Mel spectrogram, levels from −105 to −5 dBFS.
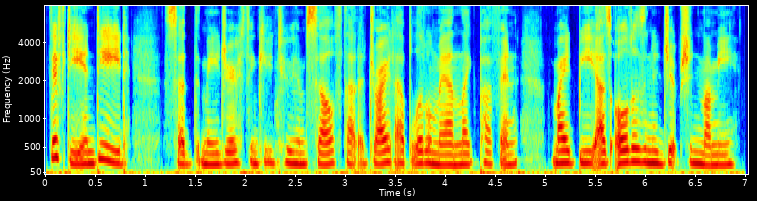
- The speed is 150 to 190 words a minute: No, fast, 205 wpm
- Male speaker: No, female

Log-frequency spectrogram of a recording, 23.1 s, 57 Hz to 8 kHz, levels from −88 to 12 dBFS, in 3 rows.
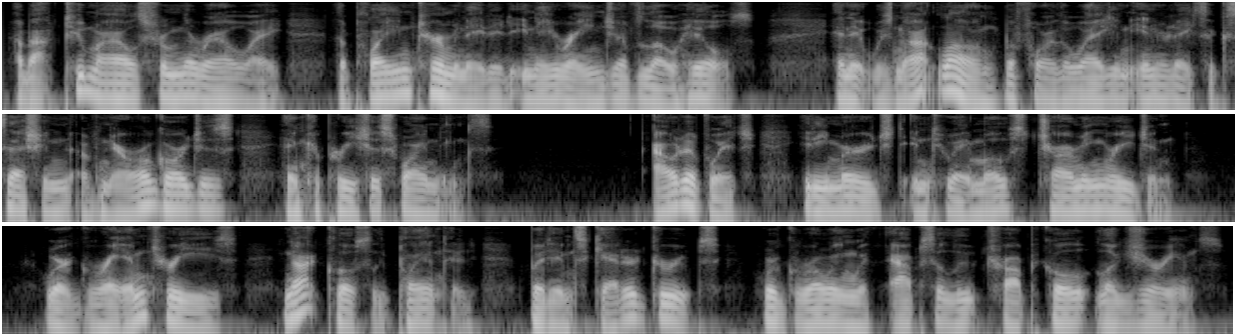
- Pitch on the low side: Yes, very low, 85 Hz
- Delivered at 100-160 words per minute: Yes, average, 150 wpm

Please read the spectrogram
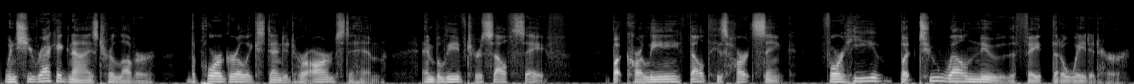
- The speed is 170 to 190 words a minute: Yes, average, 180 wpm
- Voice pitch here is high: No, low, 110 Hz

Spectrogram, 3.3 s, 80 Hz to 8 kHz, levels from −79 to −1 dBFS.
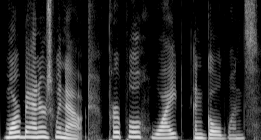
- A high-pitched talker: Yes, high, 235 Hz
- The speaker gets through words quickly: No, average, 145 wpm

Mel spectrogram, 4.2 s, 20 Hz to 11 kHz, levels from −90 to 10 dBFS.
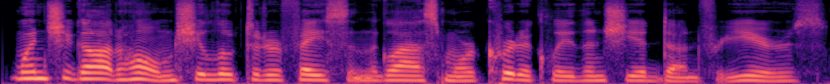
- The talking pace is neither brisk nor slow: No, fast, 290 wpm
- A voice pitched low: No, high, 190 Hz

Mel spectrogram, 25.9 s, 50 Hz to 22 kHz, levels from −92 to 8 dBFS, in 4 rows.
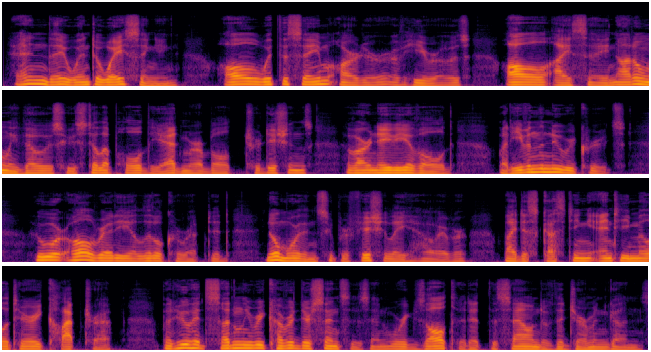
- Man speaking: Yes, male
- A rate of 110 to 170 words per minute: Yes, average, 150 wpm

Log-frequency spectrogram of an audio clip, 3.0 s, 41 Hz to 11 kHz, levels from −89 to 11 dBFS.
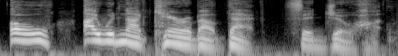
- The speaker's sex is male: Yes, male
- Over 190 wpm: Yes, average, 200 wpm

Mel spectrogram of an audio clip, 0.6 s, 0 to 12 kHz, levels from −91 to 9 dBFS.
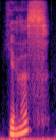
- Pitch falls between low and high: Yes, medium, 175 Hz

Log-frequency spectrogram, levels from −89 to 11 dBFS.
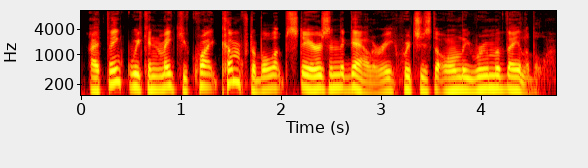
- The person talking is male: Yes, male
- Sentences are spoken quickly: Yes, fast, 225 wpm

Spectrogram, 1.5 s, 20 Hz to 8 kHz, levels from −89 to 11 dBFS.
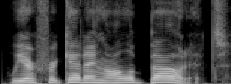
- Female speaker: Yes, female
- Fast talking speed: Yes, fast, 235 wpm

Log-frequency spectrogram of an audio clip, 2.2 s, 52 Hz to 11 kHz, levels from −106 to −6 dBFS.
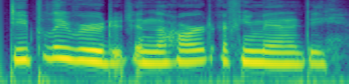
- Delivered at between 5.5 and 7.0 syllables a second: Yes, 5.7 syllables/s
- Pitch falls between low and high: No, high, 225 Hz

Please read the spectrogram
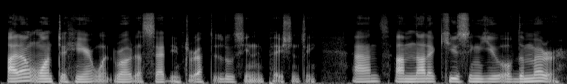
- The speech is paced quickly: Yes, fast, 210 wpm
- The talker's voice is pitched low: Yes, low, 130 Hz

